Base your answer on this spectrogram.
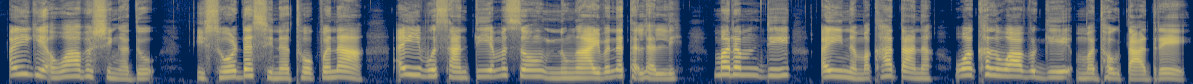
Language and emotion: Manipuri, happy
